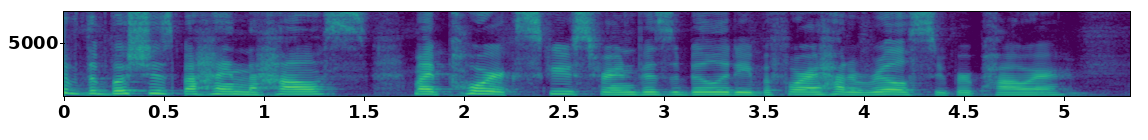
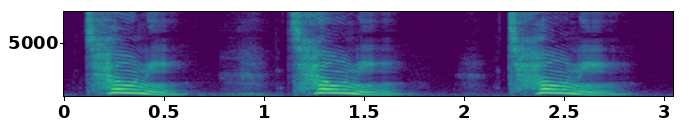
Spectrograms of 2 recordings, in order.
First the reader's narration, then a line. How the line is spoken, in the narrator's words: She barks my name so it sounds like toe and knee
